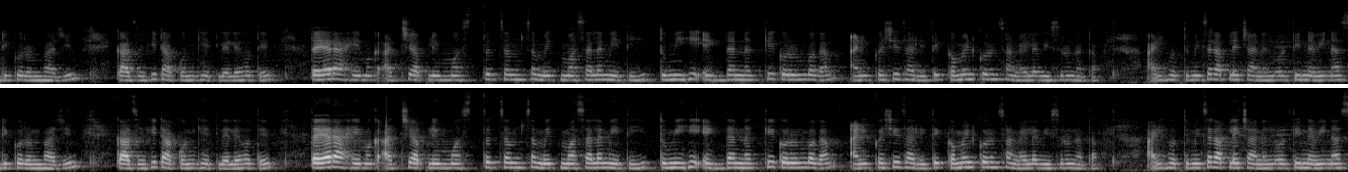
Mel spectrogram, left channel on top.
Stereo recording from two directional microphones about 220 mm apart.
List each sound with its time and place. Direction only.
0.2 s a woman's voice: 5° right (ahead or behind)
